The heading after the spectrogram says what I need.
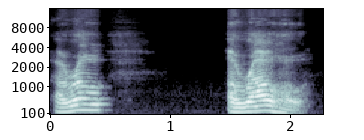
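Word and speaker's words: Araújo: Aro Ajo. That's how you say it.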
